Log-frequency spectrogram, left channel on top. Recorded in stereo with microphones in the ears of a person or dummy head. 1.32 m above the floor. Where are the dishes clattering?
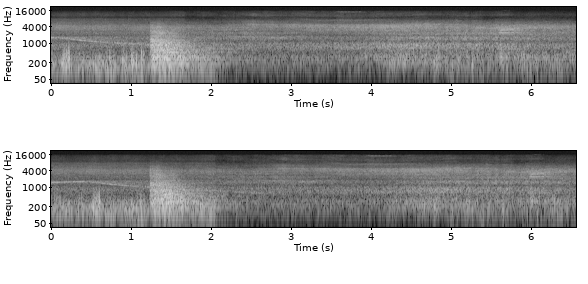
40° right (ahead or behind), 1.2 m.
